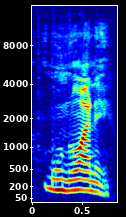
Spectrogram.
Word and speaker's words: Munuane: y que se pronuncia, como me enseñaba el propio Cucubi, se pronuncia Munuane, el cuidador de peces y otros relatos.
